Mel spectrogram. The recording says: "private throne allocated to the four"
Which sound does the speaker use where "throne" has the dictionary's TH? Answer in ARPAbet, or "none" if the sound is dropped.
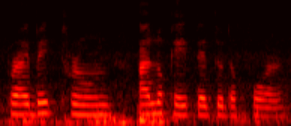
T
